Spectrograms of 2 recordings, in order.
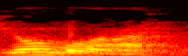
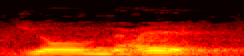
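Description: First: The m is followed by a u vowel. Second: The m has no vowel after it. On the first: It means the last day of the week. "میم مضمومه" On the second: It means the week. "با میم ساکن یعنی هفته"

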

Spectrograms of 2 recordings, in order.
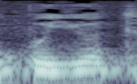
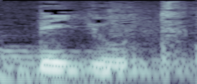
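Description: First: The first vowel is a rounded u sound. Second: The first vowel is a front i sound. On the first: This is how the other readers recite it. "بقیه قرآن هم به زم" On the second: This is how one particular reader recites it. "قالون یکسر منها البیوت"

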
